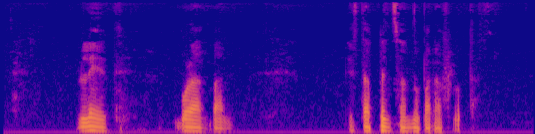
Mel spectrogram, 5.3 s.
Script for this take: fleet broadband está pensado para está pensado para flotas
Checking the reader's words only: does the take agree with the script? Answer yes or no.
no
